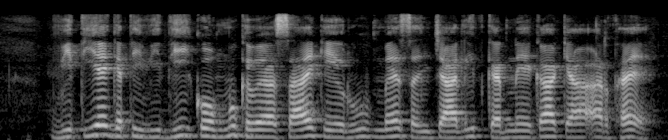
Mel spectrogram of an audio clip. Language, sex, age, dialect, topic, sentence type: Hindi, male, 36-40, Hindustani Malvi Khadi Boli, banking, question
